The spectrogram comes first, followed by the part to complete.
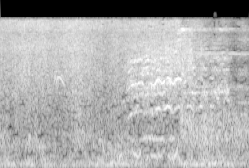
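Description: A horse whinnies once, a wavering call late in the stretch, over a steady low rumble.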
